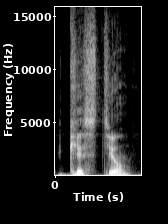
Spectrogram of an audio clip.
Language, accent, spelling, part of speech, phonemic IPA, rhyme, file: French, France, question, noun, /kɛs.tjɔ̃/, -jɔ̃, Fr-fr-question.ogg
- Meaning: 1. question (interrogation by torture) 2. question (sentence, phrase or word which asks for information, reply or response) 3. issue, matter, topic, problem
